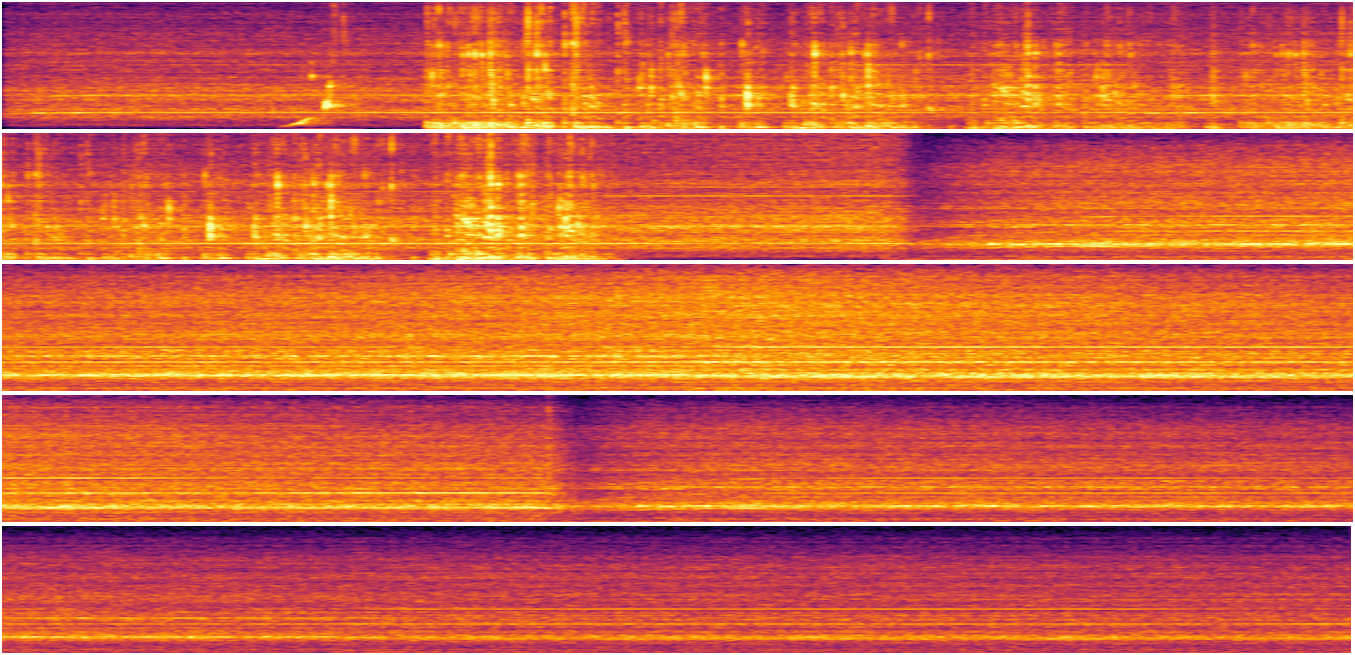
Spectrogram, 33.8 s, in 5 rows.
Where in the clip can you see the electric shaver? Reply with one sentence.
The electric shaver can't be heard in this clip.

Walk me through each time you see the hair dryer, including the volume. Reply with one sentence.
The hair dryer can be heard from 0.0 to 33.7 s, getting louder then quieter.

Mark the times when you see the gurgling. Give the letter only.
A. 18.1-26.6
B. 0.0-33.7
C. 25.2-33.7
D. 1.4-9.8
D.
